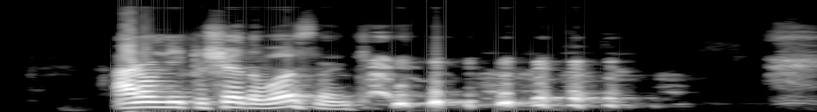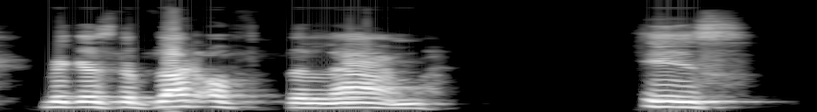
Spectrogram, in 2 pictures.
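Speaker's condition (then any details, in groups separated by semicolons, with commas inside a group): Cleft palate; congenital cleft palate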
